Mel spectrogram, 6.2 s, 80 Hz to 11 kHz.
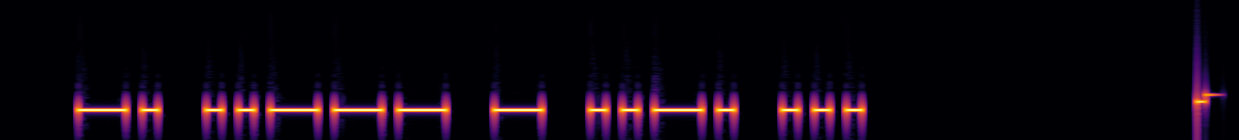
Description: Morse code, heard as a keyed tone, about 15 wpm, 700 Hz. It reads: N2TFS
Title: USA Call Signs - 5 Characters - 6x Character Spacing - 15wpm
